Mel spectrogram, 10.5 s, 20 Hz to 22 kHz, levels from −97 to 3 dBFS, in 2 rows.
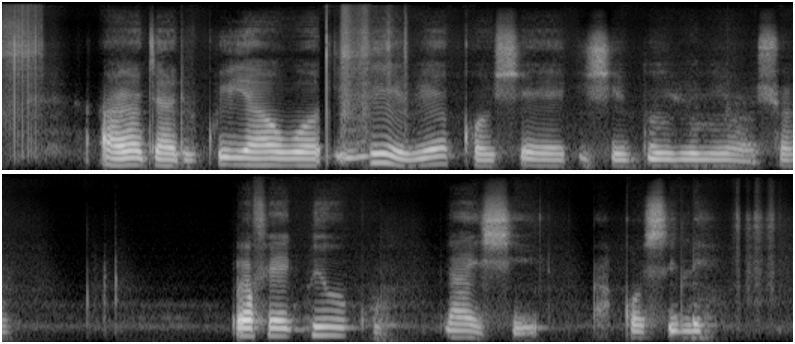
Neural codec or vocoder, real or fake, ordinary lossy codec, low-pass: autoencoder, 48 kHz, 32 numbers a frame, DAC-VAE, trained on Japanese speech; fake; none; none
